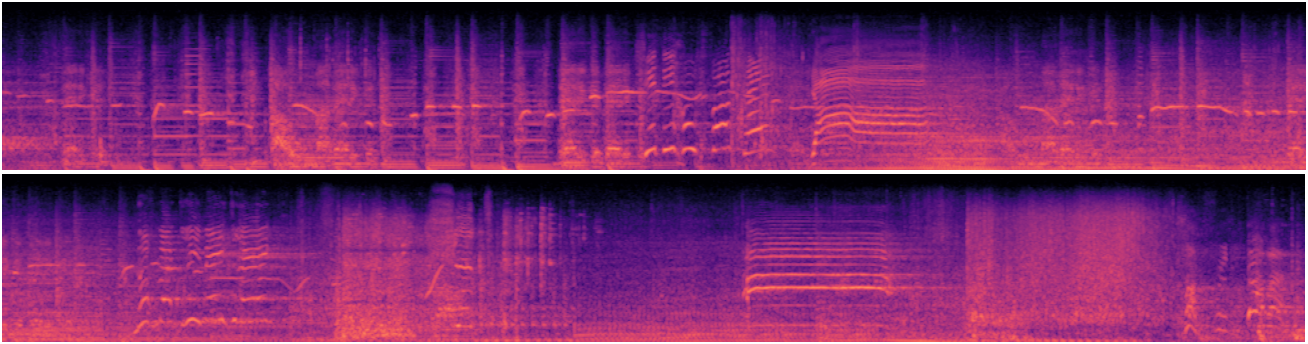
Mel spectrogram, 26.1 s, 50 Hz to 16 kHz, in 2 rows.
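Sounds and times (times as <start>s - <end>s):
music: 0.0s - 16.0s
people shouting: 8.0s - 9.4s, 20.4s - 22.3s
car engine pulling away: 8.0s - 14.4s, 15.2s - 24.0s
tyres on gravel: 20.3s - 26.0s.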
